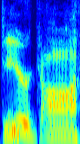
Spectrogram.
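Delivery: put-on Midwestern accent, extra "a" drawn into "dear god". Recalling first reading an album title: midwestern accent on dear god. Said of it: "My Midwestern accent came out ... I threw an extra A in there".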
